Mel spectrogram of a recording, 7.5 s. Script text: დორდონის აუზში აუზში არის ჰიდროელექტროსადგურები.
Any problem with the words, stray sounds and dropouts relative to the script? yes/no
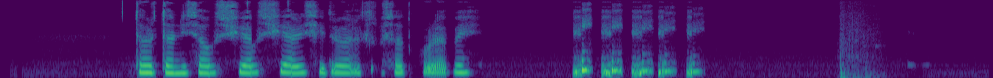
yes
